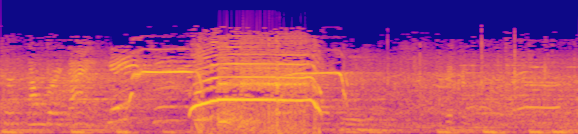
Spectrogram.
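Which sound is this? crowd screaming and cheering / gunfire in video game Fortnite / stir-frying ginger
crowd screaming and cheering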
